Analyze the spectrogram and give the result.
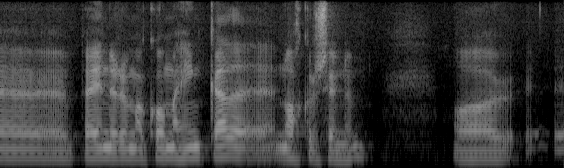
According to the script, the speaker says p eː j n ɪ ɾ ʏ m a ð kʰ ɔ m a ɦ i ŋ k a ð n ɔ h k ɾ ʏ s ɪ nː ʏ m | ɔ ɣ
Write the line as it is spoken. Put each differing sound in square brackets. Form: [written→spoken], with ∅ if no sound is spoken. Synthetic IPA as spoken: p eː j n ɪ ɾ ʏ m a ð kʰ [ɔ→ɔː] m a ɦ i ŋ k a ð n ɔ h k ɾ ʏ s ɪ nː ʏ m | ɔ ɣ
